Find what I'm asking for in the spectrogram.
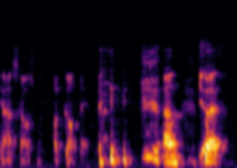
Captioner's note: laughing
